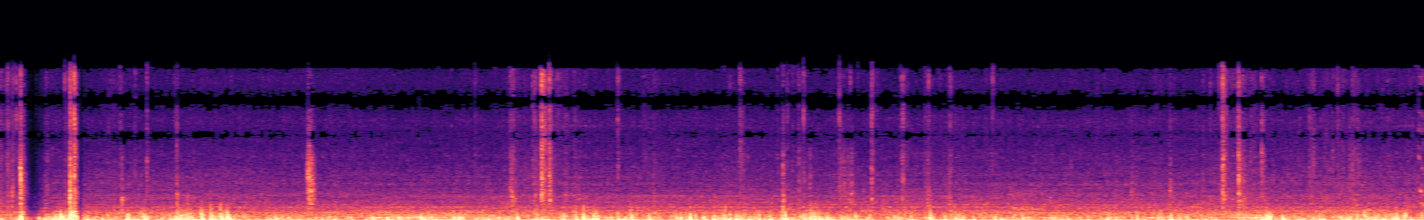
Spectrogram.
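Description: Sharp slaps and knocks from a freshly landed, meter-class mahi-mahi thrashing and being handled on a boat deck, a few times, over a steady rumble of wind on the microphone and the boat.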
